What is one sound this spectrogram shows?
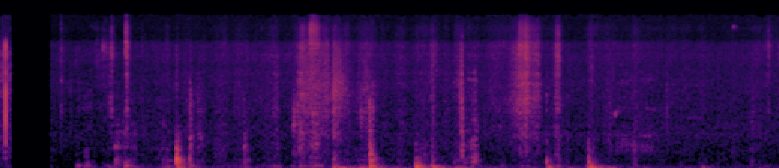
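Bedding and cushions rustle and thud softly as they are moved about.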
